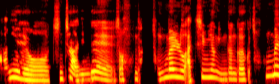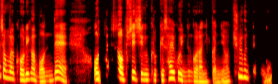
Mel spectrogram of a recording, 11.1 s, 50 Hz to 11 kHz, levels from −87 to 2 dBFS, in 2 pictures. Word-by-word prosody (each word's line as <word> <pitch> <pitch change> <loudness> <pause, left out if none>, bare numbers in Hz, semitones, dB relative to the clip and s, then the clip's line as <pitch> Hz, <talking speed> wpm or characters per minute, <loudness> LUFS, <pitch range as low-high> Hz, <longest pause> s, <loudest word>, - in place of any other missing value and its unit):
아니에요. 175 -9 +2
진짜 205 -3 -2
아닌데 180 +1 0
어 185 - +2 0.3
나 195 - -9 0.3
정말로 250 +4 +3
아침형 250 -3 0
인간과 185 0 -2
거 - - -12 0.3
정말, 310 +4 +1
정말 225 -7 0
거리가 185 +2 +1
먼데 150 +6 0 0.5
어쩔 195 +1 +4 0.2
수 240 - +1
없이 205 +3 +5
지금 180 -2 0
그렇게 165 -1 -5
살고 210 +1 +1
있는 150 -2 -6
거라니깐요 125 -2 -4
출근 255 -4 -2
때문에. - - -13
190 Hz, 290 characters per minute, -25 LUFS, 165-225 Hz, 0.5 s, 없이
